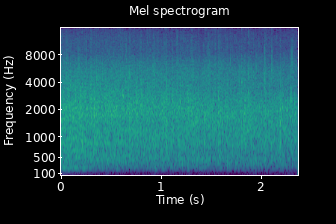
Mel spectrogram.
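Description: Steady applause from a large church congregation during a sermon, a dense wash of clapping held at an even level for a few seconds.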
